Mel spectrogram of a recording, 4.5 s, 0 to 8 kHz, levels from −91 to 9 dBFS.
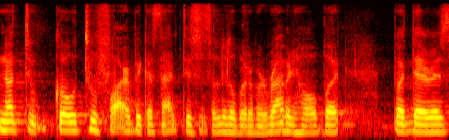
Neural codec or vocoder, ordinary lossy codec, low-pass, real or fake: vocoder, 44.1 kHz, 128 mel bands, Pupu-Vocoder; AAC, 48 kbps; 7.2 kHz; fake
